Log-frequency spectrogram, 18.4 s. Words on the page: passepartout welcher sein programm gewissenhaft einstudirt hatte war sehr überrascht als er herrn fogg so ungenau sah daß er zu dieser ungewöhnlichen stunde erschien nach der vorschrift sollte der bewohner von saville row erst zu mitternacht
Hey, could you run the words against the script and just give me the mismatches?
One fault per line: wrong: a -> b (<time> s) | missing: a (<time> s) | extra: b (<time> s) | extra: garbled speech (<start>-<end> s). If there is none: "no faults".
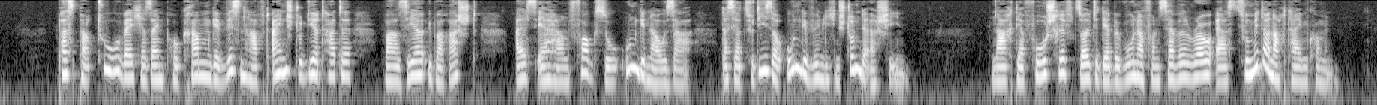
no faults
